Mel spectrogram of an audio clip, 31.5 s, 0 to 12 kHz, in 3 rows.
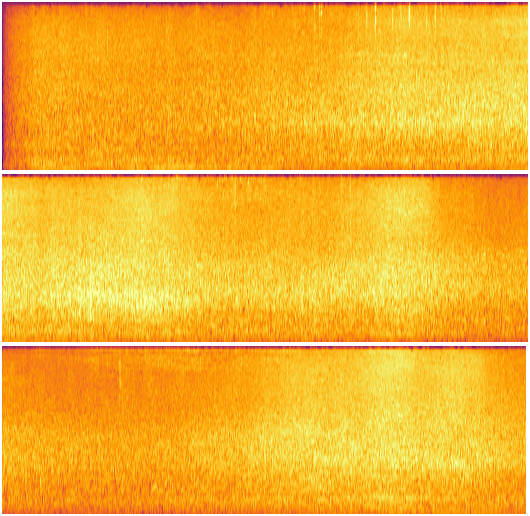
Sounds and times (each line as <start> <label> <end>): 0.0 traffic 31.5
